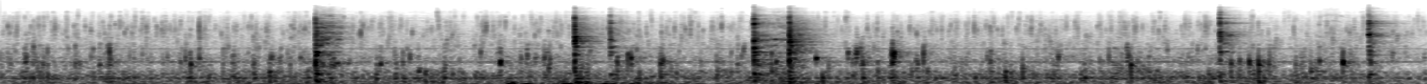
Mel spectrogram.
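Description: Hungarian meatballs turned over in a simmering pot, with a steady bubbling hiss beneath scattered light clinks and scrapes of a utensil against the pot, without talk.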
